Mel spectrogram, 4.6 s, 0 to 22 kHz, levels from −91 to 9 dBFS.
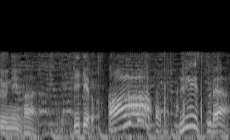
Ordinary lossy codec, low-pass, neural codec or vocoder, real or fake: none; 5.4 kHz; codec, 16 kHz, 16 kbps, FreqCodec, smaller model; fake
